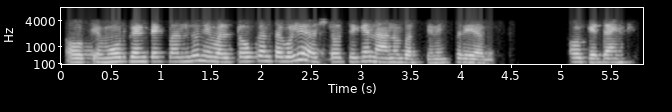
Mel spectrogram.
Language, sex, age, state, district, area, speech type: Kannada, female, 30-45, Karnataka, Hassan, urban, conversation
